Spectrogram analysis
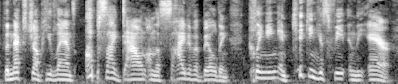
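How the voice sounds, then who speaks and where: A man narrating the stage directions of a radio play script in a steady, descriptive reading. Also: mid-range voice, moderate pace.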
